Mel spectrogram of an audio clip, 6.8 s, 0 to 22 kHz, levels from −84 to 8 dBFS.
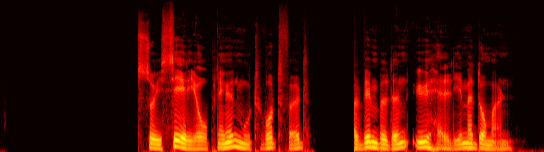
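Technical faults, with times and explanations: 1.64 s and 4.34 s, clipped start after a pause: the output device sleeps through the preceding silence (1.64 s, then 0.49 s) and wakes late, swallowing about 86 ms each time, so "i serieåpningen mot" and the later phrase begin abruptly.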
